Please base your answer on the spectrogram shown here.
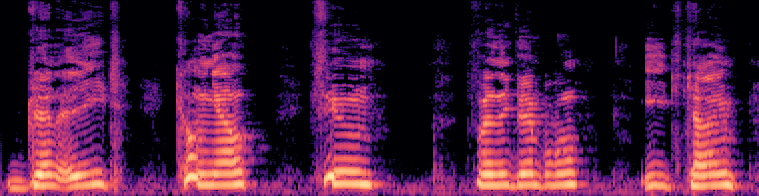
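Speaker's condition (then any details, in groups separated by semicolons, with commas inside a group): Cerebral palsy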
